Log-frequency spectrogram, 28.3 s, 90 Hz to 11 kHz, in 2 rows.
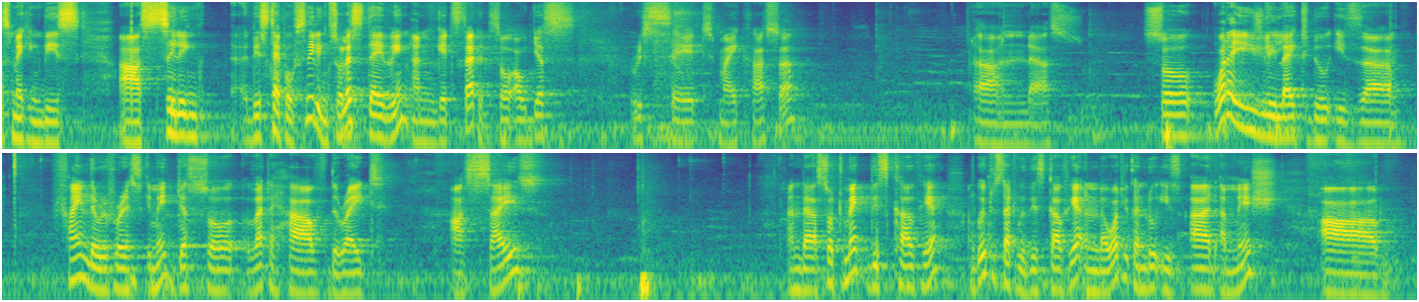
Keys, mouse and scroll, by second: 0.9-2.0 scroll up 2, 2.0-4.9 scroll up 1, 6.1-6.7 shift+right drag, 6.7 shift+c, 7.4-7.8 scroll down 2, 7.8 `, 8.7 KP_1, 10.9 KP_7, 19.6 alt+g, 20.5 s, 21.0 click, 25.0 shift+a.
